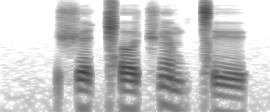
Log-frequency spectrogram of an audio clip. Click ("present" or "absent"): present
